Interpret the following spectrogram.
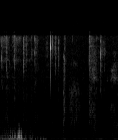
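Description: Computer keyboard typing heard faintly: a few separate sharp key clicks spread over the two seconds as a word is typed. A faint low murmur comes in the first second.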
